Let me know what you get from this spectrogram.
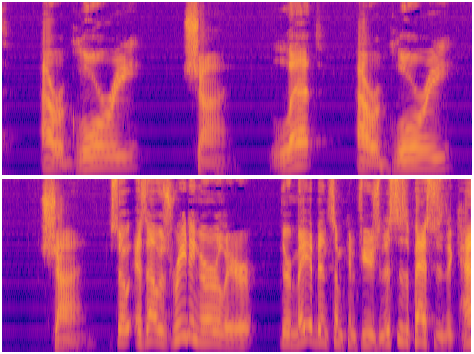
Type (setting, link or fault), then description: setting, large echoing room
